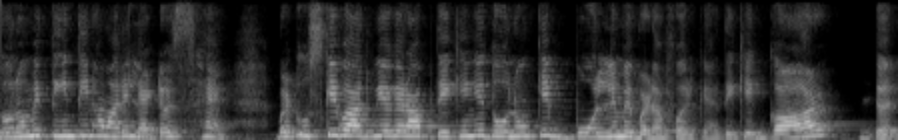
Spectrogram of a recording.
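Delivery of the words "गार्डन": gar in garden stressed, louder and longer. Teaching english pronunciation in hindi, say garden with stress on gar. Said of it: "गार जो आपने बोला है थोड़ा आराम से बोला और थोड़ा जोर दे के बोला है".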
